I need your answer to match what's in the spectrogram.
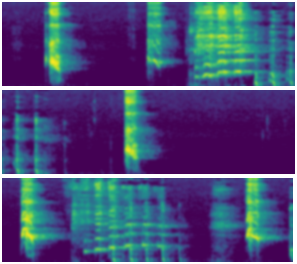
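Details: Newborn twins both hiccupping: short, sharp hiccup squeaks, about five in eleven seconds, between soft fussing and grunting baby sounds; hiccups.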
